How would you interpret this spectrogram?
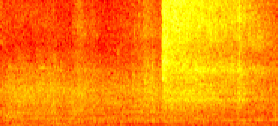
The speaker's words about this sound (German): Weil der lässt natürlich richtig Dampf abgeben.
